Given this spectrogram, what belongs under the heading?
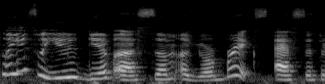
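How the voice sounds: The clip features a natural reading voice.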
